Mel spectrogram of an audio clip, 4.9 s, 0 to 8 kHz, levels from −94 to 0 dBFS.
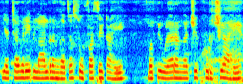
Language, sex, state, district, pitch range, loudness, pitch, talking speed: Marathi, female, Maharashtra, Gondia, 215-235 Hz, -14 LUFS, 225 Hz, 135 wpm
